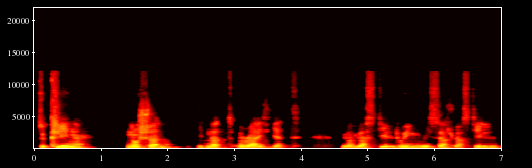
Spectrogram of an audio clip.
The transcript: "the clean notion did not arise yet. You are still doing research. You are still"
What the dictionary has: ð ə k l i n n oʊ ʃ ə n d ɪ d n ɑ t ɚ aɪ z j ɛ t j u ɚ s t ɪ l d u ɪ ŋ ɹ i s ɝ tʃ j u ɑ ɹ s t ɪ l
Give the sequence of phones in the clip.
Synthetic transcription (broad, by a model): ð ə k l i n n oʊ ʃ ə n d ɪ d n ɑ t ɚ aɪ z j ɛ t j u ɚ s t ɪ l d u ɪ ŋ ɹ i s ɝ tʃ j u ɑ ɹ s t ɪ l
